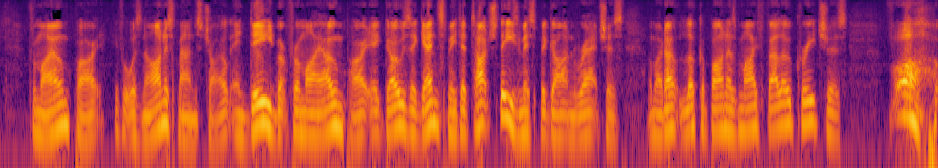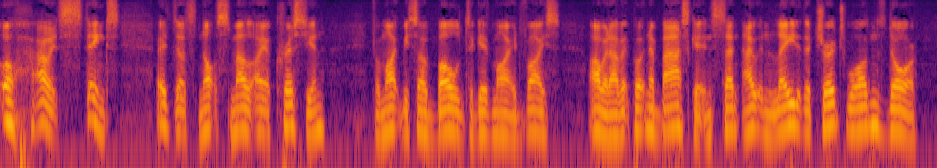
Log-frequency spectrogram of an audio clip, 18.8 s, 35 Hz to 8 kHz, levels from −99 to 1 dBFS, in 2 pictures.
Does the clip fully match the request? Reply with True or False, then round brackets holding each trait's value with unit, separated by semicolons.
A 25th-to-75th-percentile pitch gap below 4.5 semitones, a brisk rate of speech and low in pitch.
True (3.5 semitones; 235 wpm; 115 Hz)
